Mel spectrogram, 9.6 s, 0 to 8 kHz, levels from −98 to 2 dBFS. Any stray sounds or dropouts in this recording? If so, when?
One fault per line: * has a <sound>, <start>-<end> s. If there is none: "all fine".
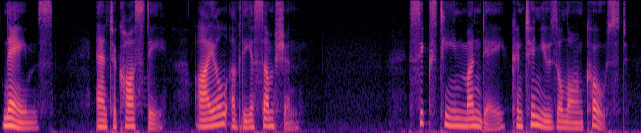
all fine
